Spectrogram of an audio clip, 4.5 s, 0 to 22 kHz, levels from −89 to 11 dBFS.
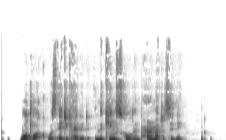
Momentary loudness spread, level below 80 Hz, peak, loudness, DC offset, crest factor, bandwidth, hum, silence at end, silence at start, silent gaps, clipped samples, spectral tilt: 17 LU; -62 dBFS; -2 dBFS; -21 LUFS; under 0.1%; 20 dB; 16.5 kHz; none; 0.45 s; 0.4 s; none; under 0.1%; -5 dB/octave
